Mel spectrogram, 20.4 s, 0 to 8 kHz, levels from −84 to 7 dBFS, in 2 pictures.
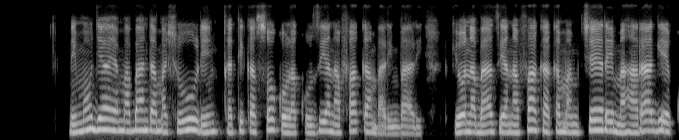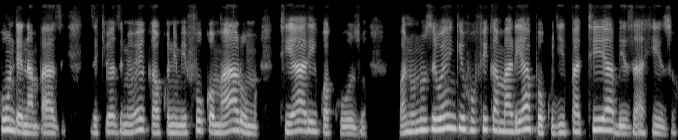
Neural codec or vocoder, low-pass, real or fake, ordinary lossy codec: none; 7.2 kHz; real; Opus, 32 kbps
